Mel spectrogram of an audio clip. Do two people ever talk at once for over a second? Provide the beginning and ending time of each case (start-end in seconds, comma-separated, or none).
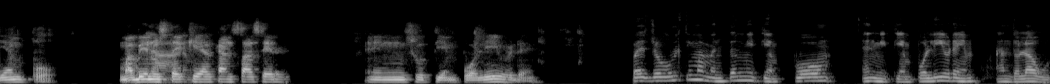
none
